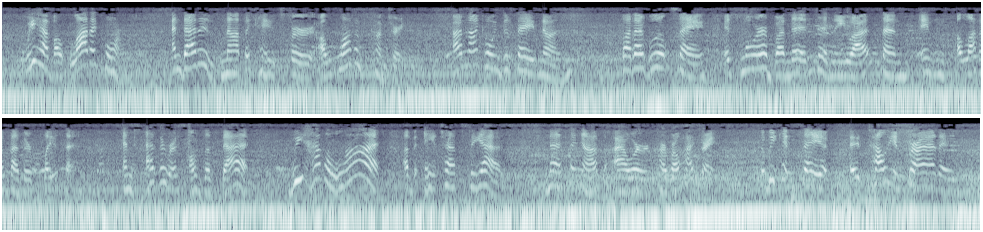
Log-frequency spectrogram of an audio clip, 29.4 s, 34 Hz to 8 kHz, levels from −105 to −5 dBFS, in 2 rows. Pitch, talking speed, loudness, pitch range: 80 Hz, 130 wpm, -19 LUFS, 75-85 Hz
